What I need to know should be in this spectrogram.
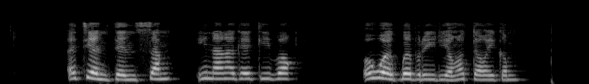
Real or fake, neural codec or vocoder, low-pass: real; none; 7.2 kHz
